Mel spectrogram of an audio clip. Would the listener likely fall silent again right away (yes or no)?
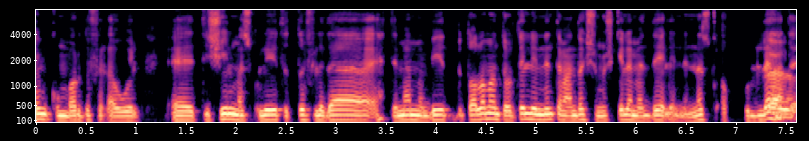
yes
